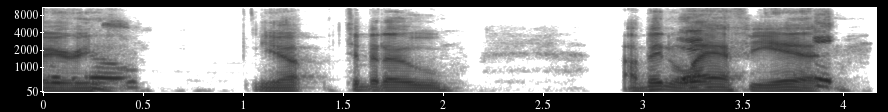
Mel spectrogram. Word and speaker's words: Thibodaux: Thibodaux is spelled with an E instead of a A. Yeah. Everything's AUX here at the end. Actually, it's spelled Thibodaux. After the D, it's EAU and no X.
